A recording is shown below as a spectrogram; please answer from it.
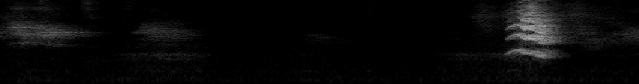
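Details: Talking pet rose-ringed parakeet, said to speak Urdu and Hindi, giving one loud, grating, rising call near the end after two soft, brief scratchy notes, with quiet gaps between.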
